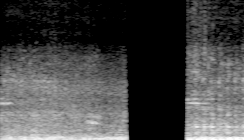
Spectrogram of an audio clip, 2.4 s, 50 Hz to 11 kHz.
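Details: Low, steady engine beat with even firing and no misses or rattles from a Yamaha FZ version 2 BS6 after sensor fault codes were cleared; it earlier would not start in the morning and ran jerkily; now idles cleanly.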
